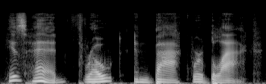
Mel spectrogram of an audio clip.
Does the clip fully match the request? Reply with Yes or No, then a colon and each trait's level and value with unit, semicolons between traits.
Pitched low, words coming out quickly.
No: low, 115 Hz; average, 160 wpm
